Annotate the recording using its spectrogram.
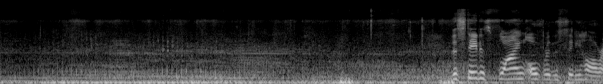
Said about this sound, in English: helicopter flying over the City Hall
